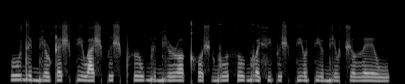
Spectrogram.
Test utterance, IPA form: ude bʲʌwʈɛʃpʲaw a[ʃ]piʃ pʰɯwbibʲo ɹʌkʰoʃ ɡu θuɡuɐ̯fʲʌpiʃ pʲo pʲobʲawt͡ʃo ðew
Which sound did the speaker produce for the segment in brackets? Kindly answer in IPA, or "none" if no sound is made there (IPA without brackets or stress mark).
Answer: ʃ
